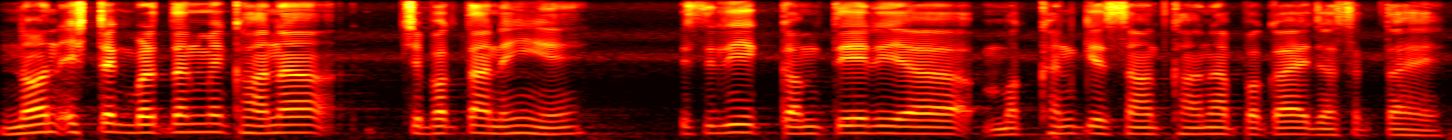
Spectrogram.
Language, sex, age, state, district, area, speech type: Urdu, male, 18-30, Uttar Pradesh, Saharanpur, urban, spontaneous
